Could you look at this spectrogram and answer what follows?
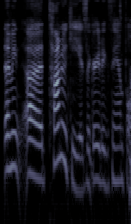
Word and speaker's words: tanuki: great example right right in Japan you say Tanuki but I mean we've probably said this before but people here say to Nuke Tanuki English-speaking Americans put it on the second syllable and in Japan a lot of times it's on the first syllable yeah but it's hard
